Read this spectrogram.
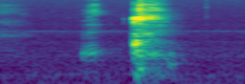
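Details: A short in-breath followed by one sharp, explosive sneeze from a young Japanese woman; an ordinary single sneeze.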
